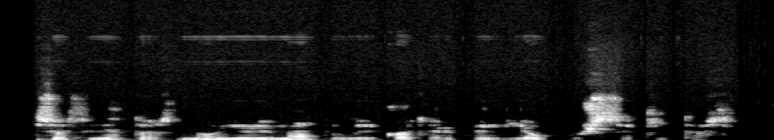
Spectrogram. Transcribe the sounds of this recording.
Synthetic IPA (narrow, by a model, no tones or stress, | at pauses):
ɪsoːsʋʲiɛt̪oːsnɒʊjuːjʊmʲæːt̪uːlˠɐɪkoːt̪ɐ̰ɾʲpʲʊ̰jɛʊʊʃʲsʲɐkʲiːt̪oːs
